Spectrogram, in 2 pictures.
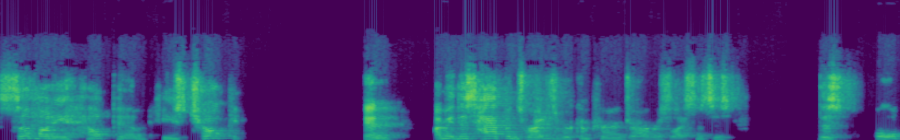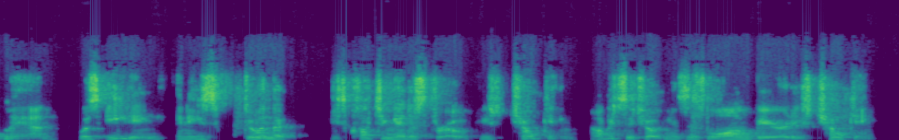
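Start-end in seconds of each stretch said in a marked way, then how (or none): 0.0-1.8 imitated woman shouting, pitched up. Retelling how a lady a table over called for help: imitating a lady shouting. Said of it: "this lady shouts out".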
